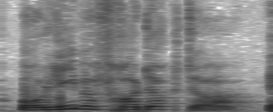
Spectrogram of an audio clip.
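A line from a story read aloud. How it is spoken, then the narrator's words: Call. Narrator (German): rief ich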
